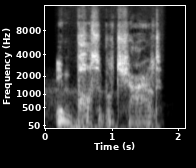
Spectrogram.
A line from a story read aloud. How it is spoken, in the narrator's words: Vader murmured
